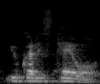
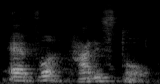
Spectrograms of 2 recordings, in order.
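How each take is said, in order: First: It begins with a 'yu' sound and a hard k. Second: It begins with an 'f' sound and an 'h'. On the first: This is the old classical pronunciation. "옛날에는 ... 이렇게 우리가 했습니다만은" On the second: This is the modern Greek pronunciation. "요즘은 ... 카도 이게 H 발음으로 해서"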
